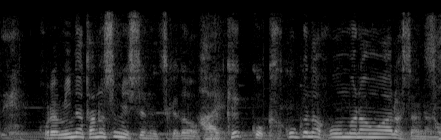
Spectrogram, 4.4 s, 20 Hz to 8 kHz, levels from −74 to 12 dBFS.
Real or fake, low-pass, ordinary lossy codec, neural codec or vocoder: real; 7.2 kHz; none; none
